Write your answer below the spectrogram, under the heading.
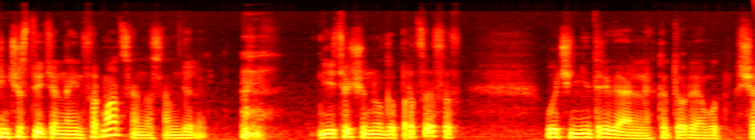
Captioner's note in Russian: откашливается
